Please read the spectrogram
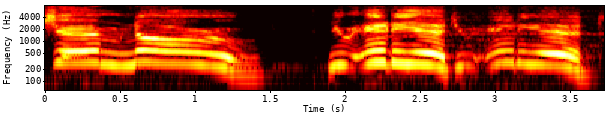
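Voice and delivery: imitated screaming. Retelling a crowd reacting to a wrong kick: imitating people screaming. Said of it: "everyone screamed at me like".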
